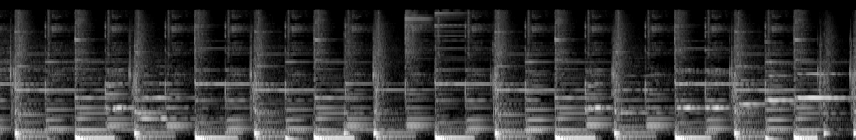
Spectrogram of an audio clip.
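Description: Background music with a steady beat and bright, bell-like jingling notes.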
